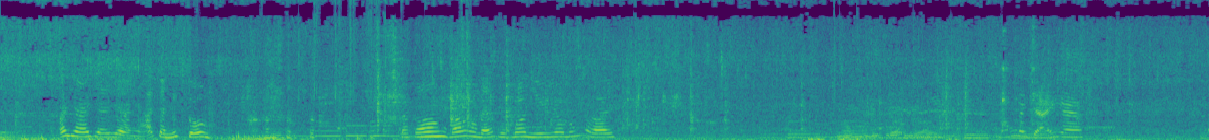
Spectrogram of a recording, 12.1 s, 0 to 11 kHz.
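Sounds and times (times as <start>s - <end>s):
butter sizzling in a pan: 0.0s - 12.0s.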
